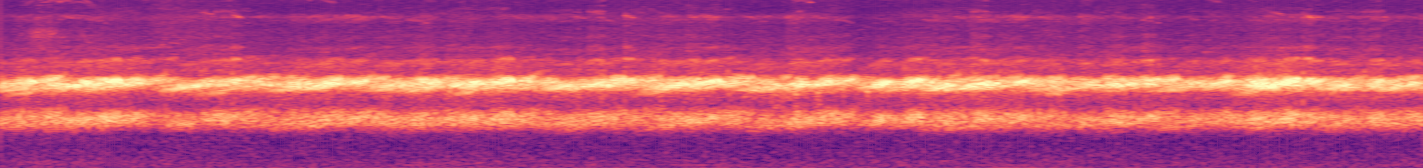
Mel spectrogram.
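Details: Many frogs calling together at Frog Korner, Harstine Island, Washington, under a full snow moon early in their season, syncing their tone; an unbroken, shimmering croaking chorus holding steady in two bright pitch bands throughout.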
